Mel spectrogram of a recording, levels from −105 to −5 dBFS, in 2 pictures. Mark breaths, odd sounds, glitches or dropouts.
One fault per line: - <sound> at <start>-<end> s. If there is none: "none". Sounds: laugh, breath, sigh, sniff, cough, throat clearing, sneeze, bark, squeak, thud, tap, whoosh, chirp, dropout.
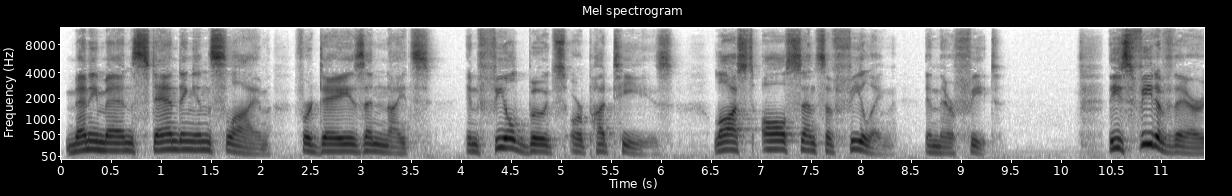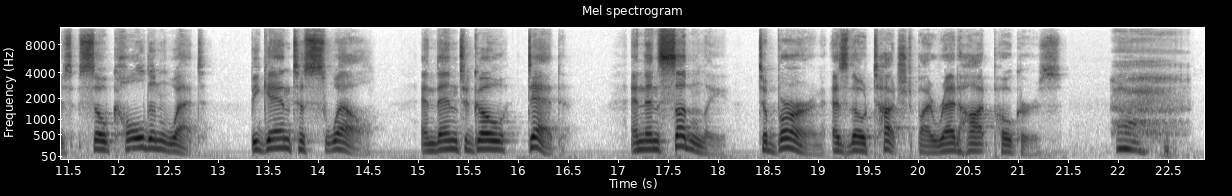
- sigh at 21.9-22.7 s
